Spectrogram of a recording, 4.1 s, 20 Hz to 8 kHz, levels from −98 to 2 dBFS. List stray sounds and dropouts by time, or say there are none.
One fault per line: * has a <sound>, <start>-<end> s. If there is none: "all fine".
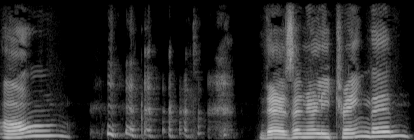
* has a laugh, 0.9-2.5 s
